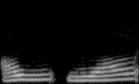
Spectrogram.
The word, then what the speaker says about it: Awal: And the it's spelled A-W-W-A-L, so it's got the two W's in the middle, Awal, and that oo in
